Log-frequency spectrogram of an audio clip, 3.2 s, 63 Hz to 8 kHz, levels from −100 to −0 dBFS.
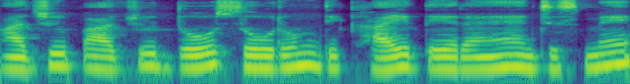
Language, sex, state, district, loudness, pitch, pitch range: Hindi, female, Bihar, Purnia, -16 LUFS, 165 Hz, 155-180 Hz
